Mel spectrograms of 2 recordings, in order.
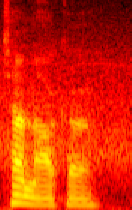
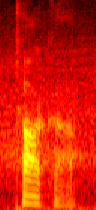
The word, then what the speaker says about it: Taka: he pronounces his name no not tanaka taka no n no extra a just anyway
